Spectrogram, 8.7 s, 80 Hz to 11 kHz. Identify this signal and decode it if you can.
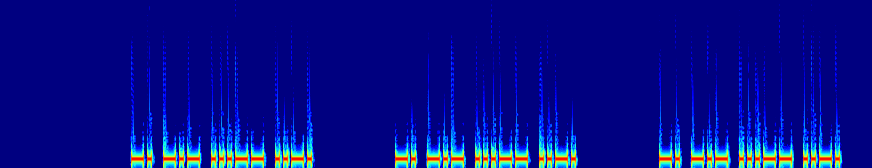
Morse code, heard as a keyed tone, about 30 wpm, 700 Hz. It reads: NK3F NK3F NK3F
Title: USA Call Signs - 4 Characters - Repeated 3x - 30wpm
